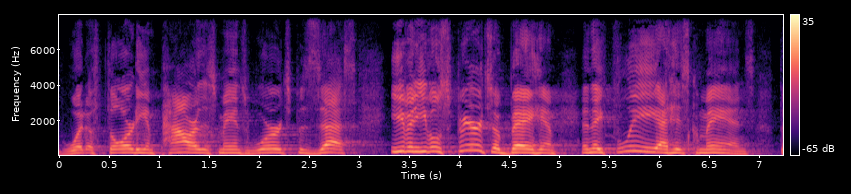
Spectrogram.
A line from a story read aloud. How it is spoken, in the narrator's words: amazed, the people exclaimed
